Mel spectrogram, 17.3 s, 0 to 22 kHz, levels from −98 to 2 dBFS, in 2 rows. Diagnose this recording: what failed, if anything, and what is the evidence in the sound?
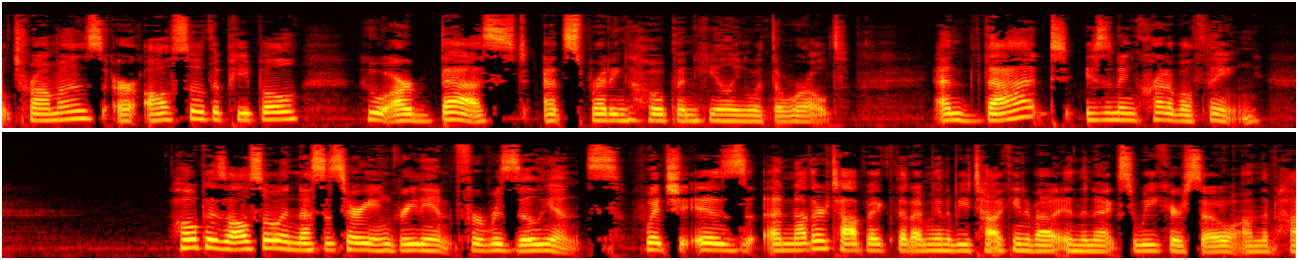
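Nothing failed in this speech recording, and the sound gives no evidence of a fault at any stage.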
